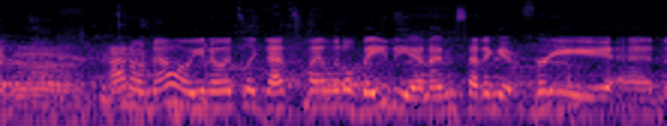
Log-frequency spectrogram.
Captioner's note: laughs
